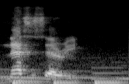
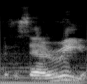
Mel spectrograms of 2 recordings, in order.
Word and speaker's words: necessary: s on S and if you put stress on four syllable necessary necessary on but the correct is first syllable necessary again people say necessary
